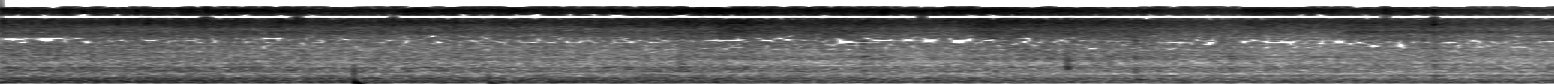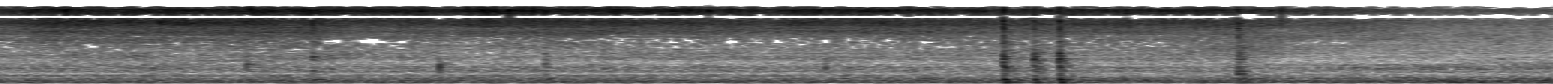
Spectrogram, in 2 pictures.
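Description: Vegetables and chicken sizzling in a frying pan as they are stir-fried with a spatula. The sizzle is steady, with a sharp knock about two seconds in and a few more near the end.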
